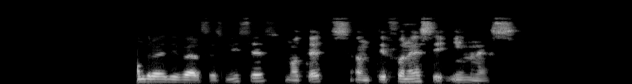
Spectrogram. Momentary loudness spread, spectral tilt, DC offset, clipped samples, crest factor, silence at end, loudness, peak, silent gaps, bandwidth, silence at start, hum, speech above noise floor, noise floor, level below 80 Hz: 12 LU; -2.5 dB/octave; under 0.1%; under 0.1%; 20 dB; 1.2 s; -21 LUFS; -4 dBFS; none; 9.6 kHz; 1.35 s; none; over 69 dB; under -90 dBFS; -68 dBFS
